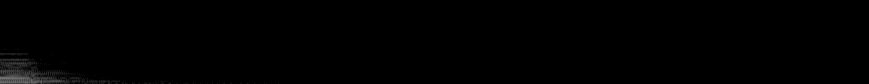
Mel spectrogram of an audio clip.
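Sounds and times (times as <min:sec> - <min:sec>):
piano accompaniment: 0:00.0 - 0:00.8.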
